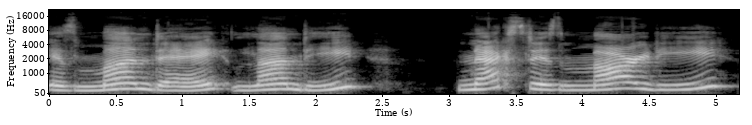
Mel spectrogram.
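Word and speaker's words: mardi: Lundy so Lundy is Monday Lundy next is Marty Marty is Tuesday Marty up next is Mery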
